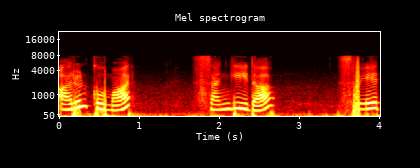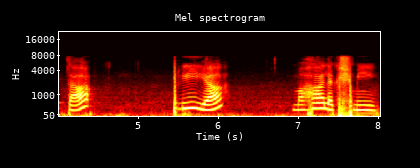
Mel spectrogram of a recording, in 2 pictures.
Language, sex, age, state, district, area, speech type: Tamil, female, 18-30, Tamil Nadu, Pudukkottai, rural, spontaneous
